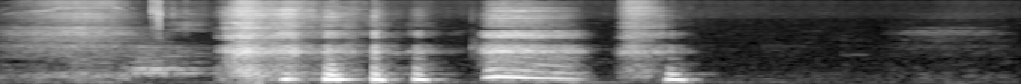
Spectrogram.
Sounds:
Laughter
